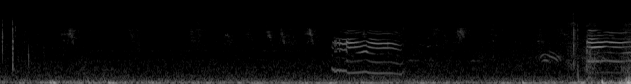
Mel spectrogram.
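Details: A community stray cat comes out to greet the person, giving a clear tonal meow that slides and wavers downward, followed about two seconds later by a second rising meow, over a steady outdoor background hum.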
